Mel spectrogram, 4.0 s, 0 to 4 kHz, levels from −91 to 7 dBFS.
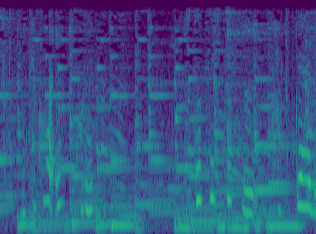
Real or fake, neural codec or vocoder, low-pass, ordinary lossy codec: real; none; 3.6 kHz; none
